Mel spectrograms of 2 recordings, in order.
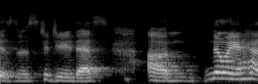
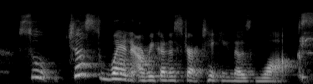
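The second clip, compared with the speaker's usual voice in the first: pointed, cheeky, sassy teasing tone; 5 dB quieter than usual. Retelling what mom asked five years later: imitating mom's sassy tone. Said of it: "in her sassy style".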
